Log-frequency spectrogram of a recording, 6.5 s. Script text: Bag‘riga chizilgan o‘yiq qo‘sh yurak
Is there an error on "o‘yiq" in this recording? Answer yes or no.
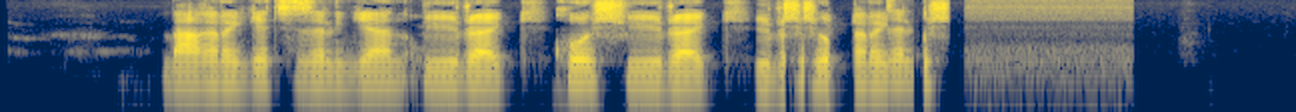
yes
